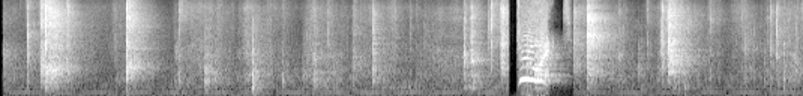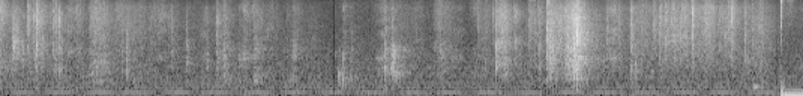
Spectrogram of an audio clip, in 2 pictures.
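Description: Cardboard box and packaging being handled: scattered rustles and light knocks, with one loud, brief voice-like sound that bends in pitch about seven seconds in. A faint steady hum sits underneath.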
